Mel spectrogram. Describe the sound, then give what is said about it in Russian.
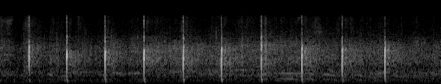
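Steady rhythmic clapping in unison, about ten sharp claps at an even pace, as workshop participants sitting in circles applaud together and thank one another, with a faint murmur underneath. “Ну, вместе, вместе поддержим аплодисменты.”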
